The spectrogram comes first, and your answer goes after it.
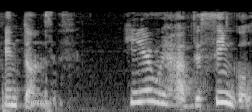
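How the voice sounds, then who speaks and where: A woman with a Spanish accent talks at a very slow pace. Her intonation is lively. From Colombia. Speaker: Spanish teacher. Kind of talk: tutorial. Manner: slow and repetitive, code-switching.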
